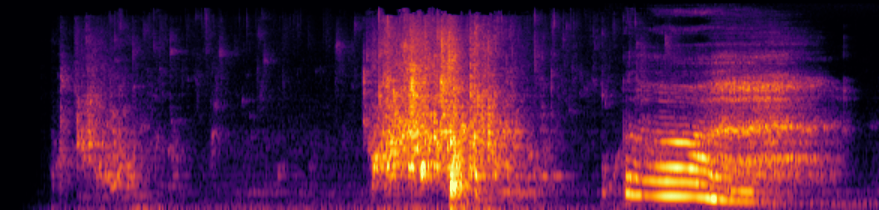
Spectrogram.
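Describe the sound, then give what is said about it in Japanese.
Water sloshes as someone settles into a filled, pre-heated home bathtub. A burst of splashing comes midway, then a long contented vocal sigh that falls in pitch. A softer breath comes earlier. “ああ、やっぱり湯船に浸かるのはいいよな。体とともに心も洗われるような気がする。”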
